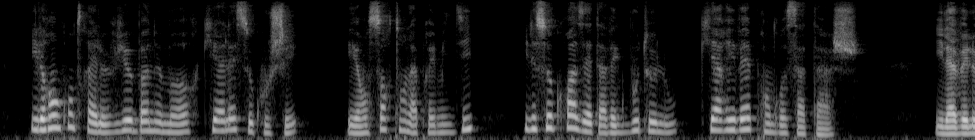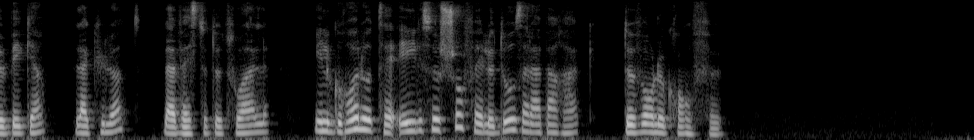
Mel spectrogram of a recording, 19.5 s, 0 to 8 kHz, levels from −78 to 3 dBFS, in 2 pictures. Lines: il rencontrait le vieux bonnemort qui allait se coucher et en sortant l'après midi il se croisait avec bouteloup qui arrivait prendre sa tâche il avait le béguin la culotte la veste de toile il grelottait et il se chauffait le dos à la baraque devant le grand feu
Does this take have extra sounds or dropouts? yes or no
no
